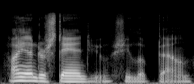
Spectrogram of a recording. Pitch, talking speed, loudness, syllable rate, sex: 140 Hz, 185 wpm, -17 LUFS, 4.6 syllables/s, male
